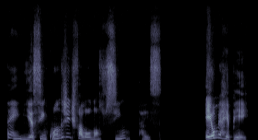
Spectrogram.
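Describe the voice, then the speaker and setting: Her fairly high voice has a dark, mellow tone, very wide pitch swings and big swings in loudness. The woman speaks at a fairly slow pace, with a dry, close sound with no echo. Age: 30s. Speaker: pregnant mother, social media creator. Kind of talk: podcast interview.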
